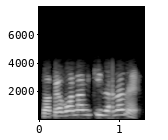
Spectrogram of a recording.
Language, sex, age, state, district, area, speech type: Assamese, female, 45-60, Assam, Sivasagar, rural, conversation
